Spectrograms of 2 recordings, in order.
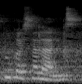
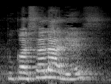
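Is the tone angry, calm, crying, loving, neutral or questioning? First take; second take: neutral; angry. First: It is said in a neutral, normal tone. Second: It is said in an angry tone.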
